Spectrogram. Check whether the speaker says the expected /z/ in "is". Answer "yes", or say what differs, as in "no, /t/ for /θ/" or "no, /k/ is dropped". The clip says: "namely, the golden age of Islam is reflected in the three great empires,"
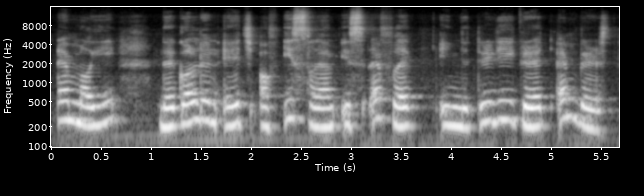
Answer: no, /s/ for /z/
